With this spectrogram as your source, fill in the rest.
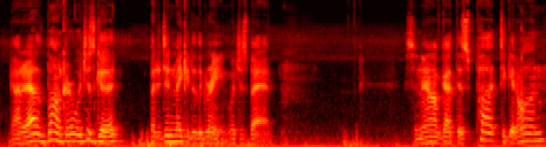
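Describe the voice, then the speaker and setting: A man with an American accent speaks at a fairly quick pace in a fairly high pitch, relaxed in tone with ordinary pitch variation, leaving long, frequent pauses amid audible room echo. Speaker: amateur golf vlogger. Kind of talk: casual vlog voiceover commentary. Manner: relaxed, conversational.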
